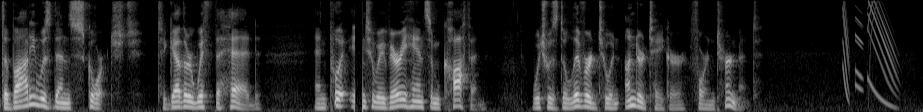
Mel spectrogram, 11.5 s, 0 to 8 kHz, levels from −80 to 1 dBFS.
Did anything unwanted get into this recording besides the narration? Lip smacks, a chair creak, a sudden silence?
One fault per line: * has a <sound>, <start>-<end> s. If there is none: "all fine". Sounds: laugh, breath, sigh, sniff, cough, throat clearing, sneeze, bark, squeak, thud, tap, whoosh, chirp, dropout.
* has a dropout, 4.4-4.5 s
* has a chirp, 10.5-11.3 s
